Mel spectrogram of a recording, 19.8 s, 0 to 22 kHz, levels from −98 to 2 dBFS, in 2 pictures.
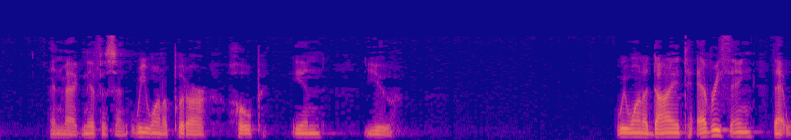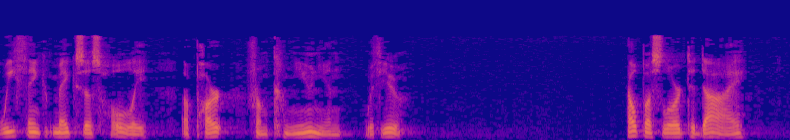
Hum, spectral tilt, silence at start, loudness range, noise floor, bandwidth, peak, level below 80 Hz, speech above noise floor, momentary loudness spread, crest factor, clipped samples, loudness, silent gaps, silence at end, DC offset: none; -5 dB/octave; 0.6 s; 11 LU; -82 dBFS; 8 kHz; -18 dBFS; -76 dBFS; 46 dB; 15 LU; 20 dB; under 0.1%; -37 LUFS; none; 0.6 s; under 0.1%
